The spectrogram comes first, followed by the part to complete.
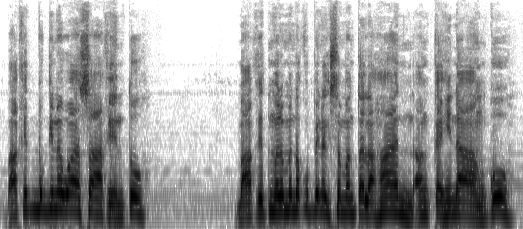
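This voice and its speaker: A man's voice: sits high, brisk, darkish tone, no echo, soft background music, voice pushed up, close to an everyday voice. A man playing a hurt young man who reproaches a trusted friend in a radio drama. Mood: hurt, accusing. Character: Eldar, hurt young man confronting his betraying friend.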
